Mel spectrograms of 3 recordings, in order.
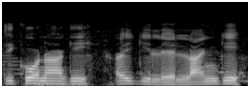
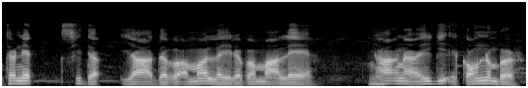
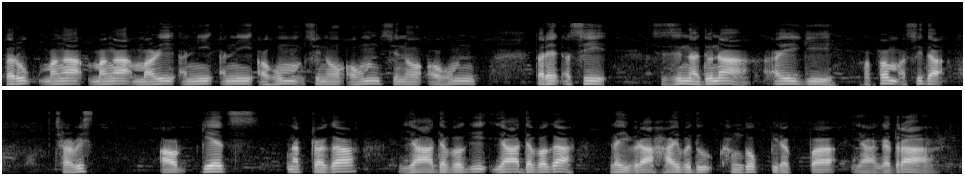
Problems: background sounds at intervals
